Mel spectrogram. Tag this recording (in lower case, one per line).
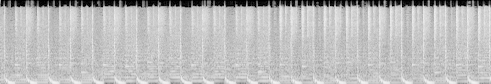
music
